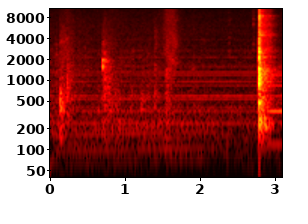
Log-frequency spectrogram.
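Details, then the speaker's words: Earthshaker pinball (System 11), first power-up after rebuilding the power supply board, in diagnostic mode. Sharp, separate clacks as the bumper and slingshot solenoids fire normally, with a slight ground hum. "bumpers slingshots so the solenoids are firing we've got a little bit of GI we've got a little bit of a ground hum"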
